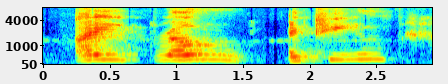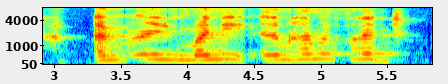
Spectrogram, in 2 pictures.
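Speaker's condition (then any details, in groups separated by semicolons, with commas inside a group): Cerebral palsy; did not talk until about age five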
